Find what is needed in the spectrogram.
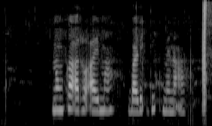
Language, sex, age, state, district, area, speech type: Santali, female, 18-30, West Bengal, Bankura, rural, spontaneous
